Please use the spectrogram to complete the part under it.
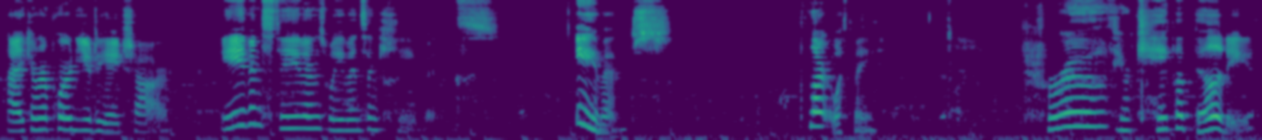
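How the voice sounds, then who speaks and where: A high-voiced, haughty lady boss played by a voice actress, tipsy and melodramatic. She draws her words out slowly and theatrically in a flirty ASMR roleplay, with music playing behind her. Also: darkish tone, exaggerated voice. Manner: theatrical, drawn-out, playful wordplay, slipping into breathy whispers. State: acting tipsy.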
